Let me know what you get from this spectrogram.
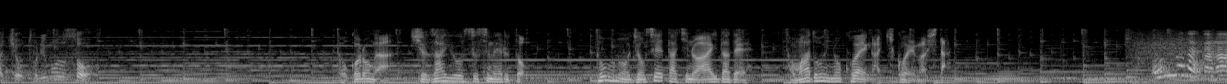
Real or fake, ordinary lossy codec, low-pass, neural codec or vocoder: real; none; 5.4 kHz; none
